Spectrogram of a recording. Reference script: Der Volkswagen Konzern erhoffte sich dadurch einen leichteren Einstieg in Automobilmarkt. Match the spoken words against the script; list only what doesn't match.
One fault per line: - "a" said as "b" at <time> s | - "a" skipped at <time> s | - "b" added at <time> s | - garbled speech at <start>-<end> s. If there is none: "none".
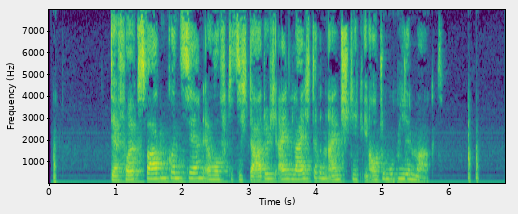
none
